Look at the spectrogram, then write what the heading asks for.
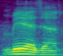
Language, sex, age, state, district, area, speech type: Gujarati, male, 30-45, Gujarat, Ahmedabad, urban, spontaneous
